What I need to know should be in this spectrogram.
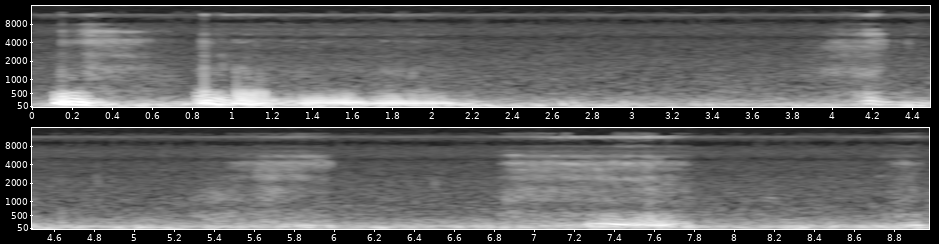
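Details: A sleeping puppy snoring: soft, low snoring breaths with small snorts, several over a few seconds, against quiet room noise.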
